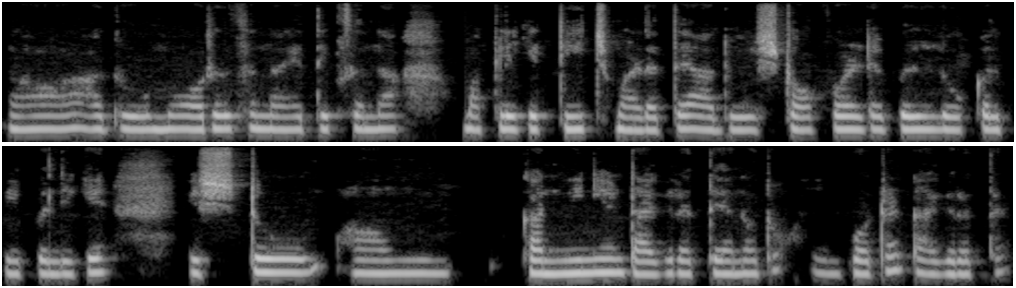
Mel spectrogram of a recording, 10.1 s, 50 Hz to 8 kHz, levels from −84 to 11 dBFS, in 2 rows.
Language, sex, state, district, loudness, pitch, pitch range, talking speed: Kannada, female, Karnataka, Shimoga, -19 LUFS, 245 Hz, 240-250 Hz, 130 wpm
